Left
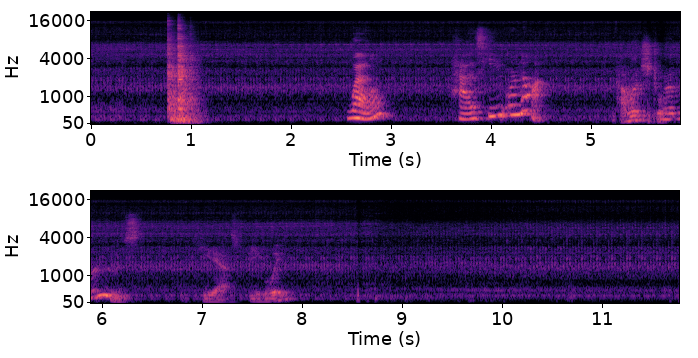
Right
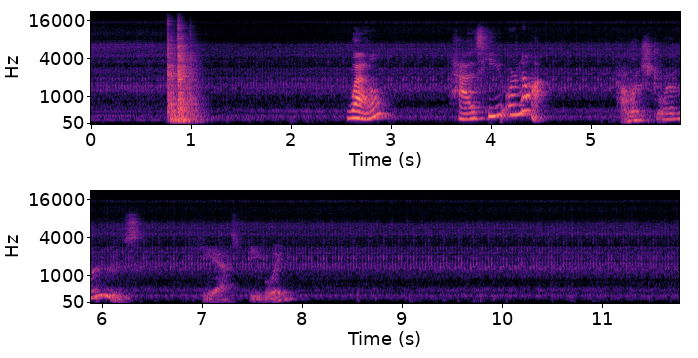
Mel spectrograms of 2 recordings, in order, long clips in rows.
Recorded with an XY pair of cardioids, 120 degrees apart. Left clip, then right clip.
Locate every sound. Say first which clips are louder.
0.8 s a door slam: right 1 dB; 20° right, 1.5 m
2.6 s a woman speaking: right 5 dB; 30° right, 0.6 m
5.2 s a man speaking: even; straight ahead, 1.3 m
